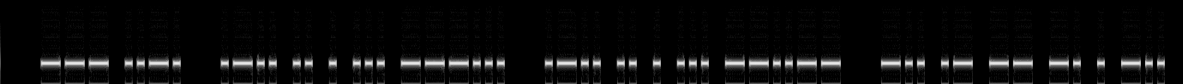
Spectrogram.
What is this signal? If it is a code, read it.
Morse code, heard as a keyed tone, about 20 wpm, 1000 Hz. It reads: OF LIES: LIES, DAMNED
